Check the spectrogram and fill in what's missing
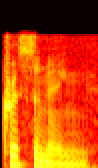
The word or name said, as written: christening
